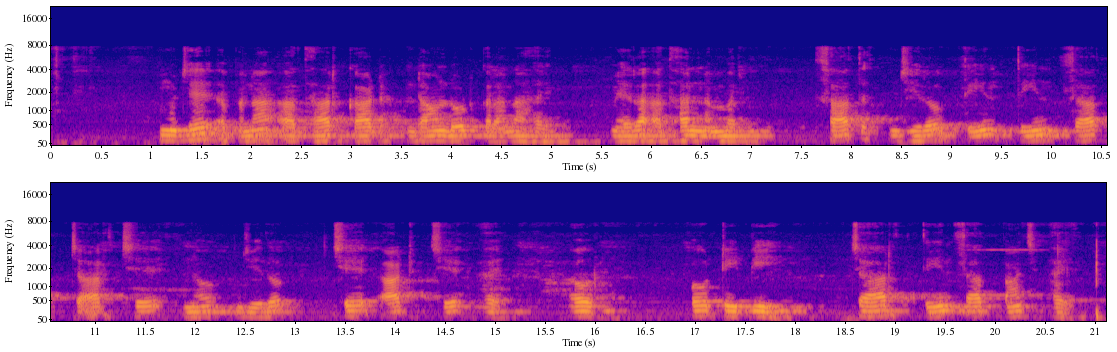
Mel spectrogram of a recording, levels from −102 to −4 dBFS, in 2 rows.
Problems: background sounds at intervals, echo, low volume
